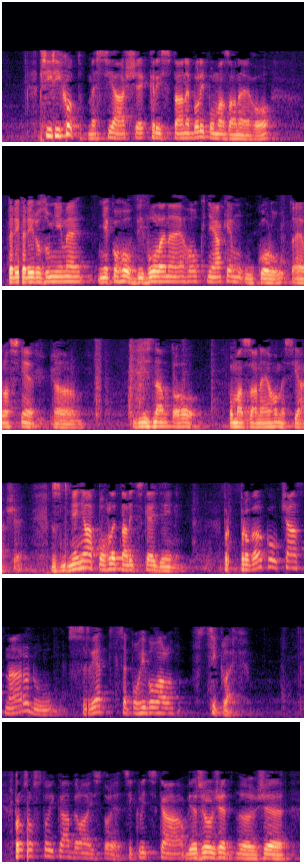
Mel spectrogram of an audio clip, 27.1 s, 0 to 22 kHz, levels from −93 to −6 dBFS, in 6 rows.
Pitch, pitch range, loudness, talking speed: 130 Hz, 115-145 Hz, -22 LUFS, 95 wpm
